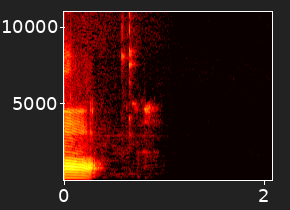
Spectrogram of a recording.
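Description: A woman speaks one short Thai syllable at the start, then there is dead silence.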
